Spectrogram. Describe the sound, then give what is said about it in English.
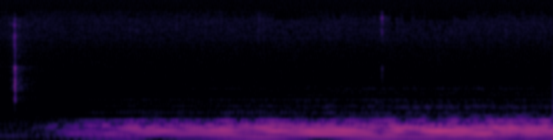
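Sleepy ambient music bed of soft, sustained low chord tones that blend into a steady, gently swelling drone. It plays quietly and alone, without beats or voices. “I've made some nice, sleepy music that sounds like this.”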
